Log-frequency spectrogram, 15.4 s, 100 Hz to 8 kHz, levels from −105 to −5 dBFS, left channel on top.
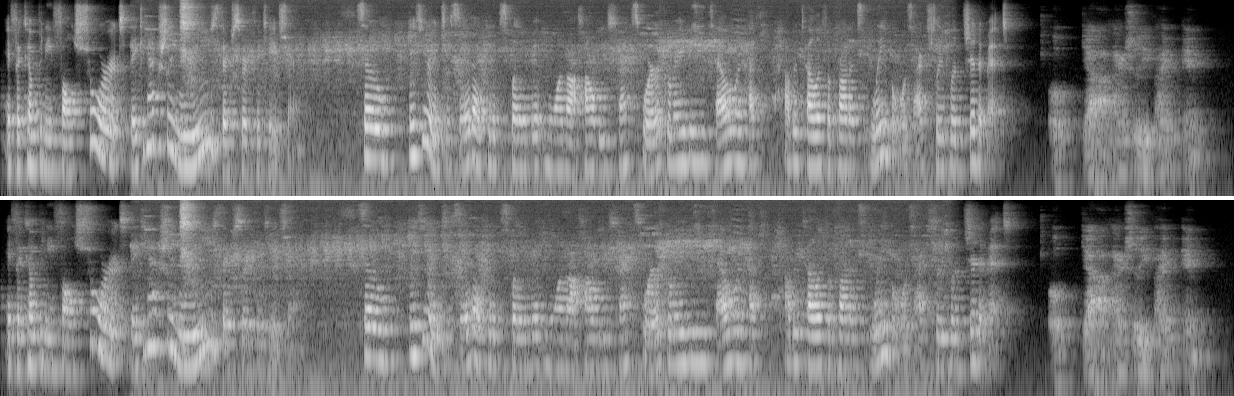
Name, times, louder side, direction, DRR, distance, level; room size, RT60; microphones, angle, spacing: voice 1, 0.1-3.7 4.5-4.9 5.1-12.5, left 3 dB, 75° left, 7 dB, 0.3 m, -28 dB
sound 1, 1.6-11.9, equal, 10° right, 1.4 m, -37 dB
voice 2, 13.5-14.9, right 1 dB, 65° right, -10 dB, 1.0 m, -37 dB
2.6 x 2.2 x 2.5 m, 0.68 s
head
